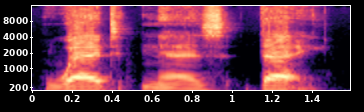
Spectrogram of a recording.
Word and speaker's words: Wednesday: Like, Wednesday is spelt Wed-nes-day, but everyone says Wednesday, like they don't know what day they're talking about.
